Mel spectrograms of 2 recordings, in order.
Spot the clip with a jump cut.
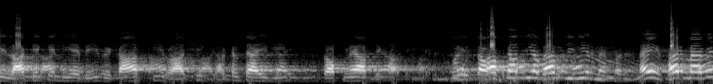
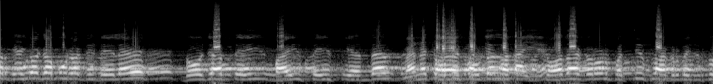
first; 1 cut; at 4.6 s

